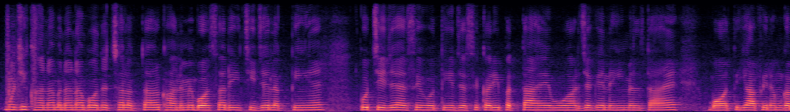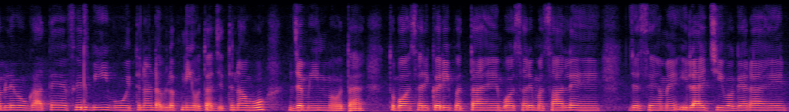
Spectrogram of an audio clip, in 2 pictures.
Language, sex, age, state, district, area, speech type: Hindi, male, 60+, Rajasthan, Jodhpur, rural, spontaneous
